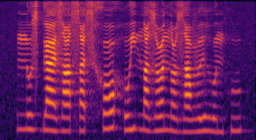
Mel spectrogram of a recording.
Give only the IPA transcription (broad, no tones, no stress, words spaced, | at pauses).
nozɡa zasˤɛsxɔ hojnɛ zˤono zˤavɘɦonxu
